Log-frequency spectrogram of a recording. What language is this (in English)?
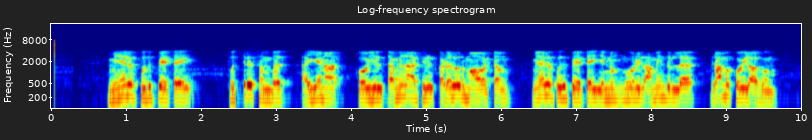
Tamil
